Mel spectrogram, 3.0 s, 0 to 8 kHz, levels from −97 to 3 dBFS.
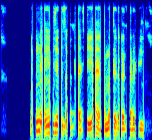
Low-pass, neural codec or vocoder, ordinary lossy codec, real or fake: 7.2 kHz; none; Opus, 24 kbps; real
